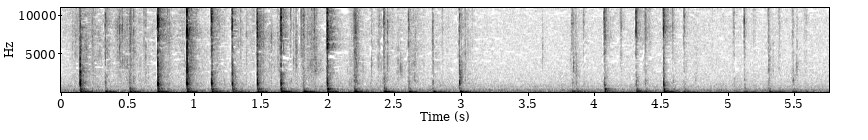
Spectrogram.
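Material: Plastic.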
